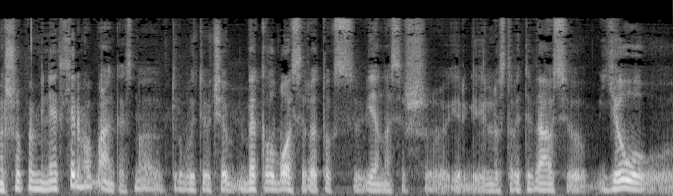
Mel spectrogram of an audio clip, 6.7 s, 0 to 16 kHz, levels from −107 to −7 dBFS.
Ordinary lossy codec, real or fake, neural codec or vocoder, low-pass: MP3, 48 kbps; fake; vocoder, 44.1 kHz, 128 mel bands, Pupu-Vocoder; 14.4 kHz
